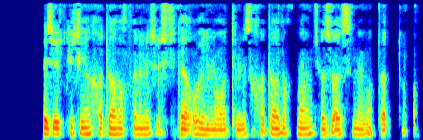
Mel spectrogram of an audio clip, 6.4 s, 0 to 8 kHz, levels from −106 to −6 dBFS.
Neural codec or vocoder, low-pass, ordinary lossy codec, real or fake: codec, 16 kHz, 4 kbps, FreqCodec, smaller model; 7.2 kHz; MP3, 32 kbps; fake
